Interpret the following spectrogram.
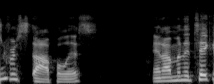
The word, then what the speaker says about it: Christopoulos: So just full disclosure, people screw up my last name pronunciation all the time. It's Christopoulos, and I'm going to take a swing at it and you tell me how I do.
